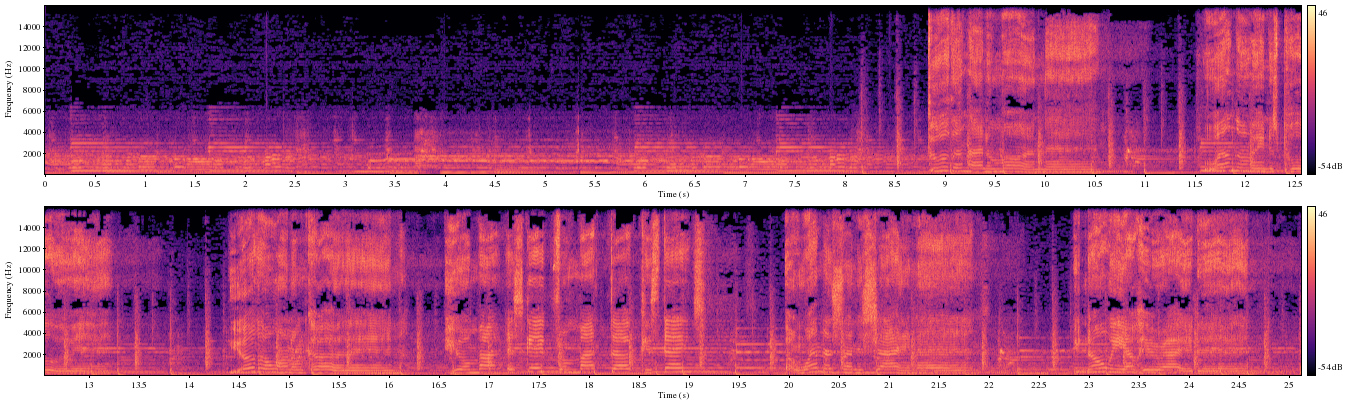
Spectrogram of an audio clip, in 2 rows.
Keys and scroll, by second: 16.1-18.9 typing.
